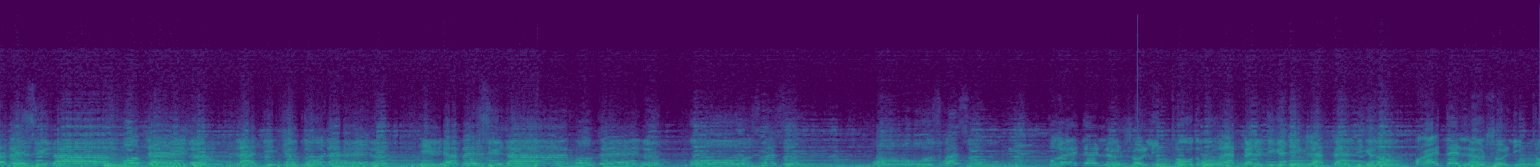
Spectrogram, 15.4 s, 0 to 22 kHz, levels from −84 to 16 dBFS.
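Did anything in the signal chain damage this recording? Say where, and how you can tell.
Yes. From 5.38 s to 11.38 s the sound turns hollow and phasey, with a fixed, slightly metallic colouring that stays put while the material changes, then clears abruptly. That is channel delay (comb filtering), at the driver or buffer stage before a mono sum. One channel arrives roughly 10 ms late, so shared content cancels at evenly spaced frequencies starting near 50 Hz and repeating about every 100 Hz up the spectrum.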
